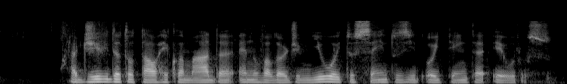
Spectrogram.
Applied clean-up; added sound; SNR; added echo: neural separator model SepFormer DNS4.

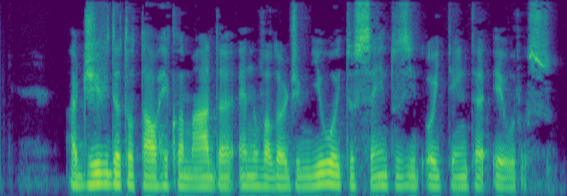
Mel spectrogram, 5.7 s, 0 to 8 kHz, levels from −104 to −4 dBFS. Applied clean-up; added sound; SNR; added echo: none; none; none; none.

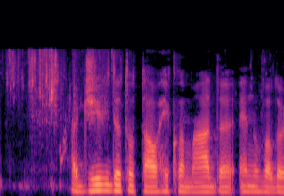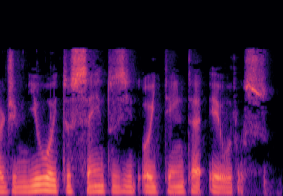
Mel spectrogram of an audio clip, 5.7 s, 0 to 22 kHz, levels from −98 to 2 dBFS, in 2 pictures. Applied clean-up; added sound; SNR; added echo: neural mask model RNNoise.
